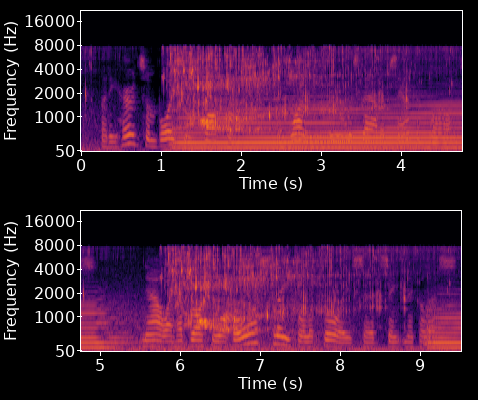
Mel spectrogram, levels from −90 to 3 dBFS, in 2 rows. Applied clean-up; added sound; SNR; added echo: none; Fill (with liquid) / Trickle, dribble + Alarm / Ocean / Boat, Water vehicle; -4 dB; none.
